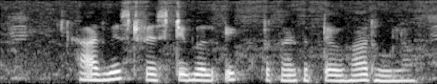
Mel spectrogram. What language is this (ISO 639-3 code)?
bho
